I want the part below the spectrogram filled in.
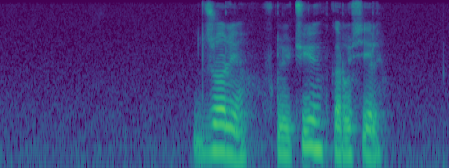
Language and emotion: Russian, neutral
